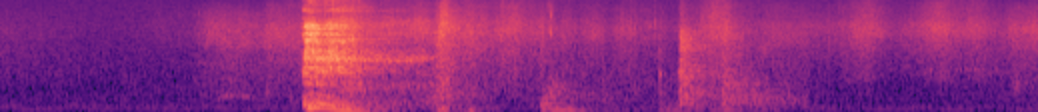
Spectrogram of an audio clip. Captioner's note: Anton clears throat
